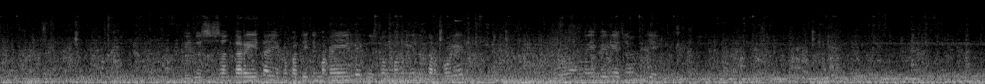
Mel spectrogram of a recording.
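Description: A vehicle engine rumbles steadily while driving along a road.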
